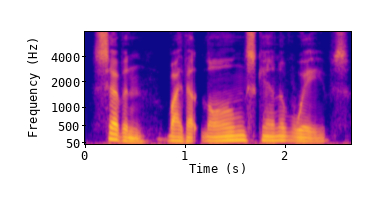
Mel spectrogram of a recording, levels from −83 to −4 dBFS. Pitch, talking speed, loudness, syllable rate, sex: 100 Hz, 160 wpm, -20 LUFS, 4.3 syllables/s, male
